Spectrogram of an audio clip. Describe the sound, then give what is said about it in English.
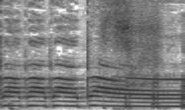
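Someone vocally imitates an air horn with one loud, sustained, buzzy blast held at a steady pitch for over a second, while other voices murmur faintly underneath. “Get a sound effect, man. License the horn. You can get an air horn from several.”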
